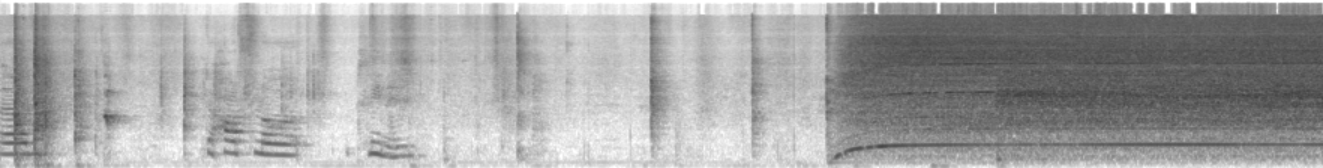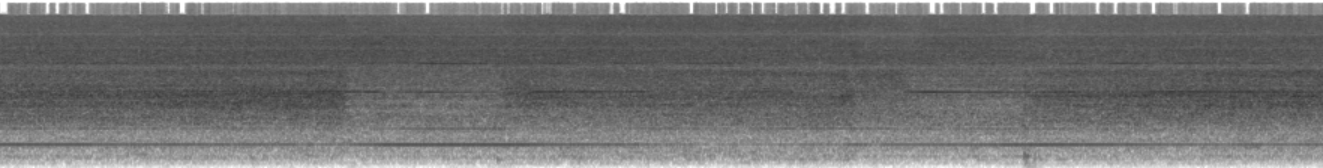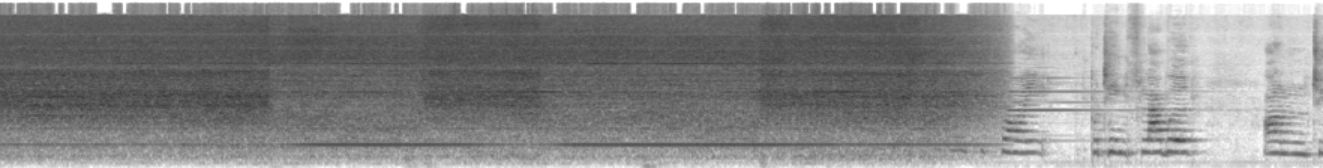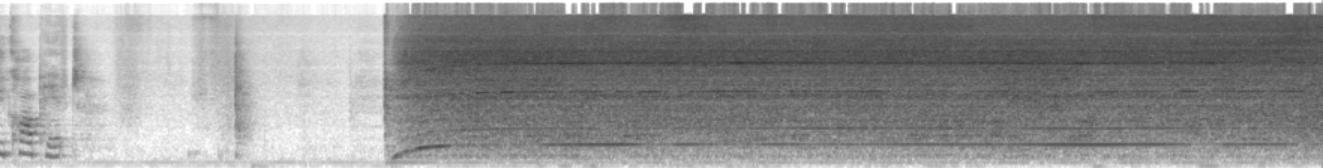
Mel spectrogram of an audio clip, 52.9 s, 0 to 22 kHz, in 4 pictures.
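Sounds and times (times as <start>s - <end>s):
rush of air vacuuming floor: 8.3s - 36.5s, 43.6s - 52.9s
wet dry vacuum motor running: 8.3s - 36.5s, 43.6s - 52.9s.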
